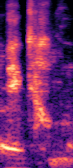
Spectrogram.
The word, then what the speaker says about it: Bechtel: Bechtel, pronounced Bechtel, the San Francisco-based organization.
